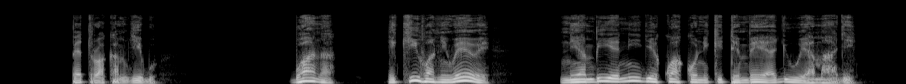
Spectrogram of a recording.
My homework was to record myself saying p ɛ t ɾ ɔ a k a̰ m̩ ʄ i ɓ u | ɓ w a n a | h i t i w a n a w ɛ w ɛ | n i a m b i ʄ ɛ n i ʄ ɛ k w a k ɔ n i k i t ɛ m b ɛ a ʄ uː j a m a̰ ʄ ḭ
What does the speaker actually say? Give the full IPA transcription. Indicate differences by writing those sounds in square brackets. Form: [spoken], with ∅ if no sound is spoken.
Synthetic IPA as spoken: p ɛ t ɾ ɔ a k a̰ m̩ ʄ i ɓ u | ɓ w a n a | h i [k] i w a n [i] w ɛ w ɛ | n i a m b i [∅] ɛ n i ʄ ɛ k w a k ɔ n i k i t ɛ m b ɛ a ʄ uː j a m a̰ ʄ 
